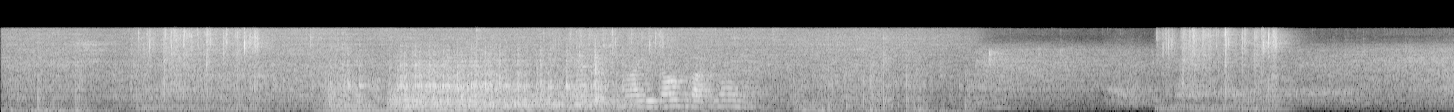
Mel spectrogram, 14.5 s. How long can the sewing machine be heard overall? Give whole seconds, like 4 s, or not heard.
7 s.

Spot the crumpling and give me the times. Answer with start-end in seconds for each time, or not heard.
1.4-2.6, 5.7-6.7, 11.5-12.8.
